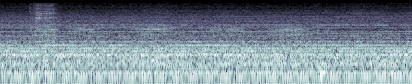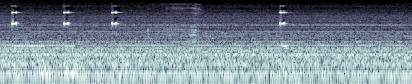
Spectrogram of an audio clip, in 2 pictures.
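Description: Laser cutter running with a steady hum while its head is jogged into position, with four short electronic beeps past the middle: three about a second apart and a fourth a little later.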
